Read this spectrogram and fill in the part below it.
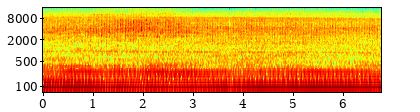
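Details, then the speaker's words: Ford F-150 3.5 EcoBoost real cold start after sitting overnight, following days with Lucas heavy-duty oil stabilizer and full synthetic oil: smooth, even idle with steady low drone, no rattle; normal cold idle. "all right guys so I'm very excited to let y'all know that after multiple days of having the Lucas heavy-duty oil stabilizer as well as full synthetic oil in my f150 we have not experienced a cold start rattle noise"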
